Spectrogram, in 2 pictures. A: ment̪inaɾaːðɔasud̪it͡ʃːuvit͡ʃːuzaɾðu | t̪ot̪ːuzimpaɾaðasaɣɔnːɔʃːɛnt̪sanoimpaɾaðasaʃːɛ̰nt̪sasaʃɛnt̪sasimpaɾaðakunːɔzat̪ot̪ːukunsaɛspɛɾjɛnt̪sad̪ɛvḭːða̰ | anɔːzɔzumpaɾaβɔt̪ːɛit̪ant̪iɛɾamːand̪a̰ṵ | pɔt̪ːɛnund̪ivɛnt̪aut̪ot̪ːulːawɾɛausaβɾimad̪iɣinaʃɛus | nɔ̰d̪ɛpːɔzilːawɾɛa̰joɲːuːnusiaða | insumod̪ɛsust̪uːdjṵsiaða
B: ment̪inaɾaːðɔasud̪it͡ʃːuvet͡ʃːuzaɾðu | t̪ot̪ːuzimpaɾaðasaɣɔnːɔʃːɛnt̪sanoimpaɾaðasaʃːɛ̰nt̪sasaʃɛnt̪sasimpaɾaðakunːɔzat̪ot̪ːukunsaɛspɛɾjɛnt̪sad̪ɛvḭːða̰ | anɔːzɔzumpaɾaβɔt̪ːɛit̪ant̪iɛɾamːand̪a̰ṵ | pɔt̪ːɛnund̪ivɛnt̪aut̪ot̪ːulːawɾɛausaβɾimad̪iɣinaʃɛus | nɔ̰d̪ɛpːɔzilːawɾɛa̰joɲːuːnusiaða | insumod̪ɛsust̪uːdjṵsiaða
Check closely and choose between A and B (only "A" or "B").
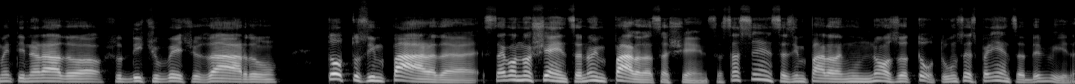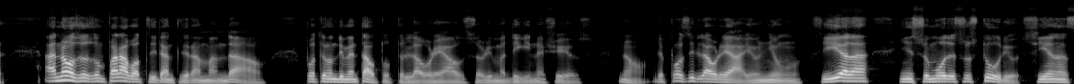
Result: B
